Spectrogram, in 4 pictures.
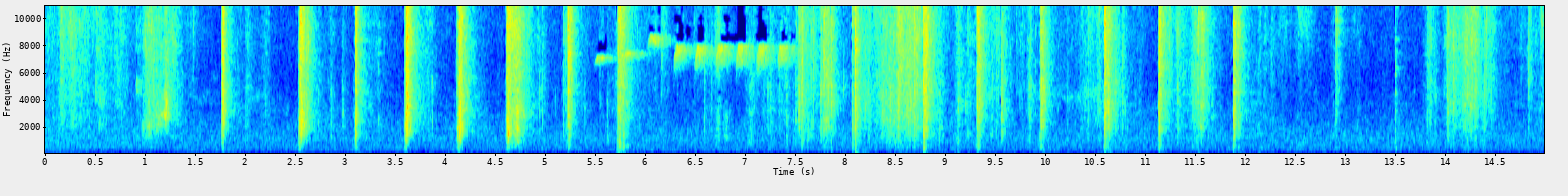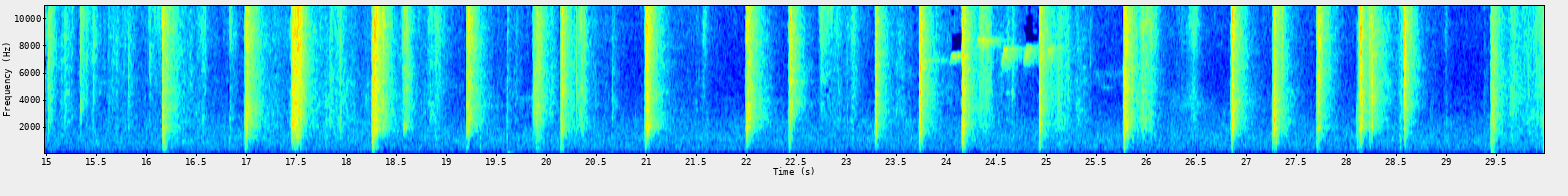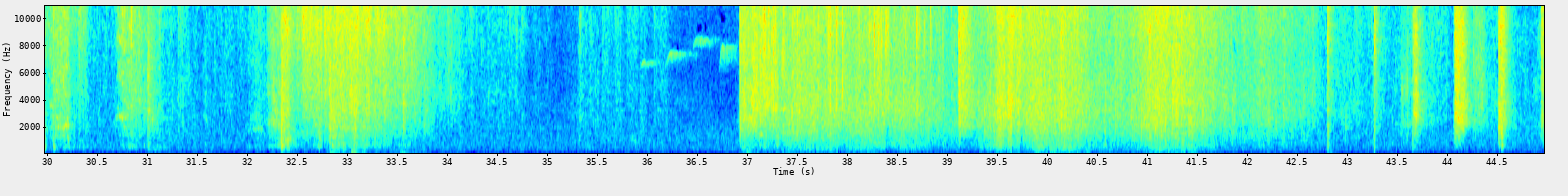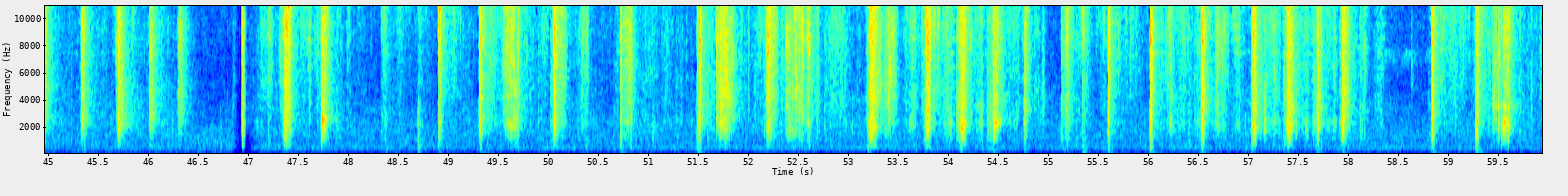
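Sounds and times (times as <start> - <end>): rustling and crunching of fronds: 0.0 - 21.2, 29.4 - 59.9.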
